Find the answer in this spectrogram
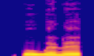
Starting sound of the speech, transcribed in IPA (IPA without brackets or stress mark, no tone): p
